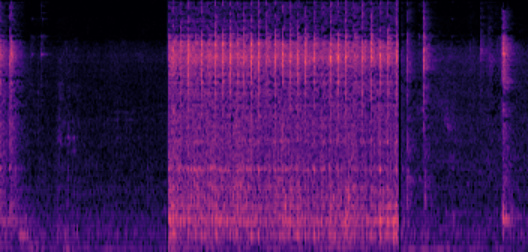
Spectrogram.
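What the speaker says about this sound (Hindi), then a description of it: "एक हम डबल सिलाई लगा लेते हैं" A sewing machine runs a double seam on a salwar belt in one steady, fast, rhythmic burst of about three seconds, then stops, leaving a few faint clicks and handling taps.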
